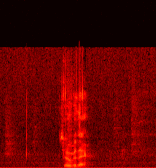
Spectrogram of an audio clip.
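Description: A short cartoonish chirp sounds.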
